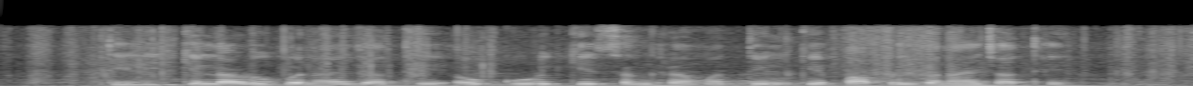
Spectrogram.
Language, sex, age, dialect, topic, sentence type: Chhattisgarhi, male, 18-24, Western/Budati/Khatahi, agriculture, statement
